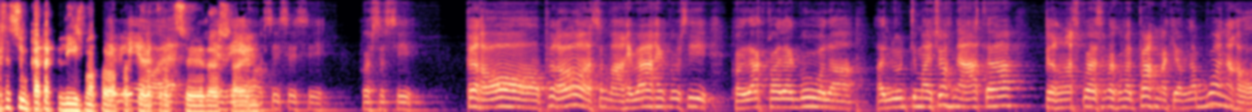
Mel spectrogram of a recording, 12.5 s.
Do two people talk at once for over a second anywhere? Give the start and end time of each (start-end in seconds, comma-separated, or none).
1.0-2.6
